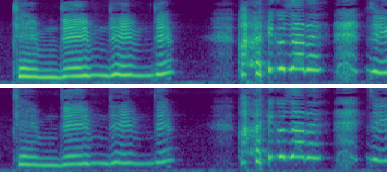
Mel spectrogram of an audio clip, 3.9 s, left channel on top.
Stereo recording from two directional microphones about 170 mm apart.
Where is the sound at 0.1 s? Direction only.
30° left (ahead or behind).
